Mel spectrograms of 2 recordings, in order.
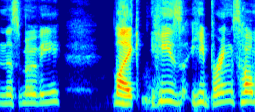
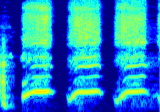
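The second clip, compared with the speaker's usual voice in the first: high mock laugh; 6 dB quieter than usual. Mimicking the old lady.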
